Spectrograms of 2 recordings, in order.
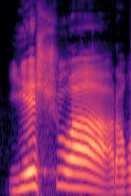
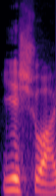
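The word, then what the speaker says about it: ישוע: 또 예수는 히브리어로 뭐라 그래요? 예슈아라고 합니다. 예슈아.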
